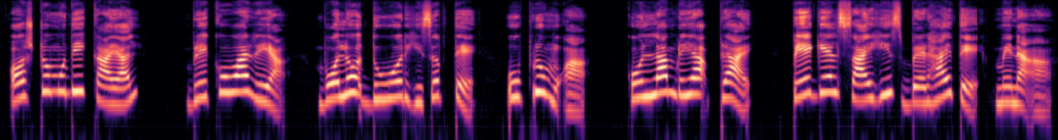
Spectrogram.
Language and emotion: Santali, neutral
